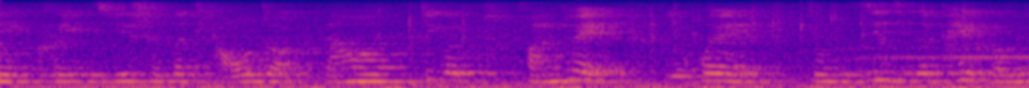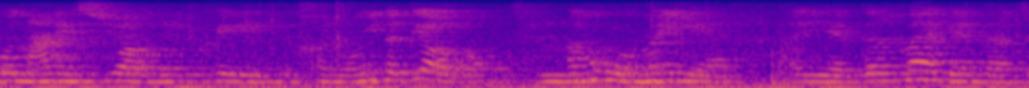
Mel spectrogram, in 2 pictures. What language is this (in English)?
Chinese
